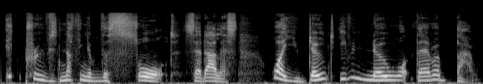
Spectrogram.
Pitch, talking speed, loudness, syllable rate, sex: 185 Hz, 200 wpm, -19 LUFS, 5.3 syllables/s, male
